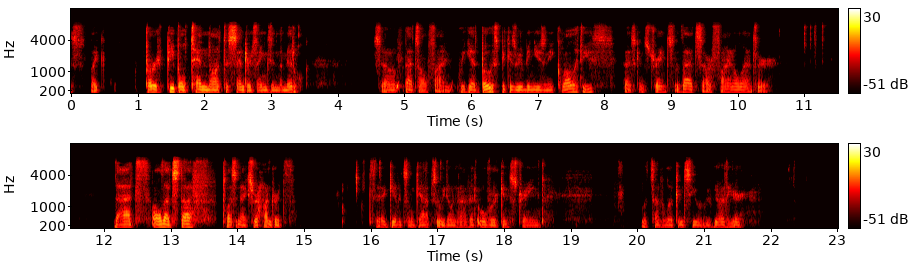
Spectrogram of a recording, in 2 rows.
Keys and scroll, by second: 21.9 ctrl+5.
